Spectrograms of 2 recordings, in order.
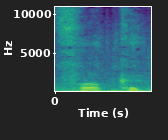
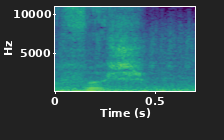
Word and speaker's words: Foch: Dites-moi, comment faut-il prononcer le nom de votre maréchal ? Foch ou Fock, comme en allemand ? – Il faut dire Foch. On ne prononce pas à l'allemande, ici.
